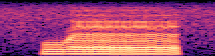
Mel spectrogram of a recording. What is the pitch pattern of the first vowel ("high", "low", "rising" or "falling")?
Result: low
